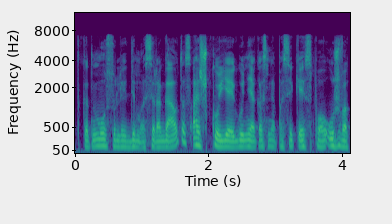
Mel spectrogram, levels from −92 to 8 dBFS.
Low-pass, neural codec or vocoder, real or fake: 7.2 kHz; none; real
